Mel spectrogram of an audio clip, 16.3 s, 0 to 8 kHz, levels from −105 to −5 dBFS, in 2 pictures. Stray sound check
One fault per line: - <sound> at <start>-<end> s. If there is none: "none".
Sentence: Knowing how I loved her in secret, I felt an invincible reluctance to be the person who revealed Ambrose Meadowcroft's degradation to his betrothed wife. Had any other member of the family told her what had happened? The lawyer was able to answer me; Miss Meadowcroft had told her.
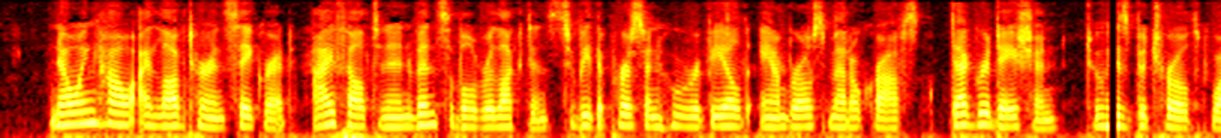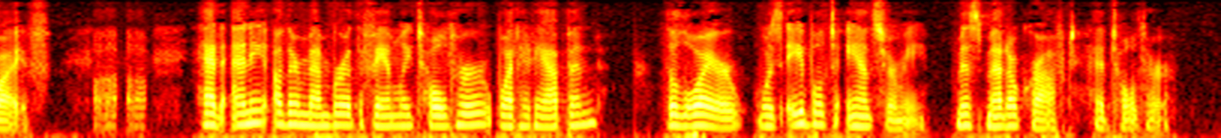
- dropout at 7.4-7.4 s
- laugh at 8.8-9.1 s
